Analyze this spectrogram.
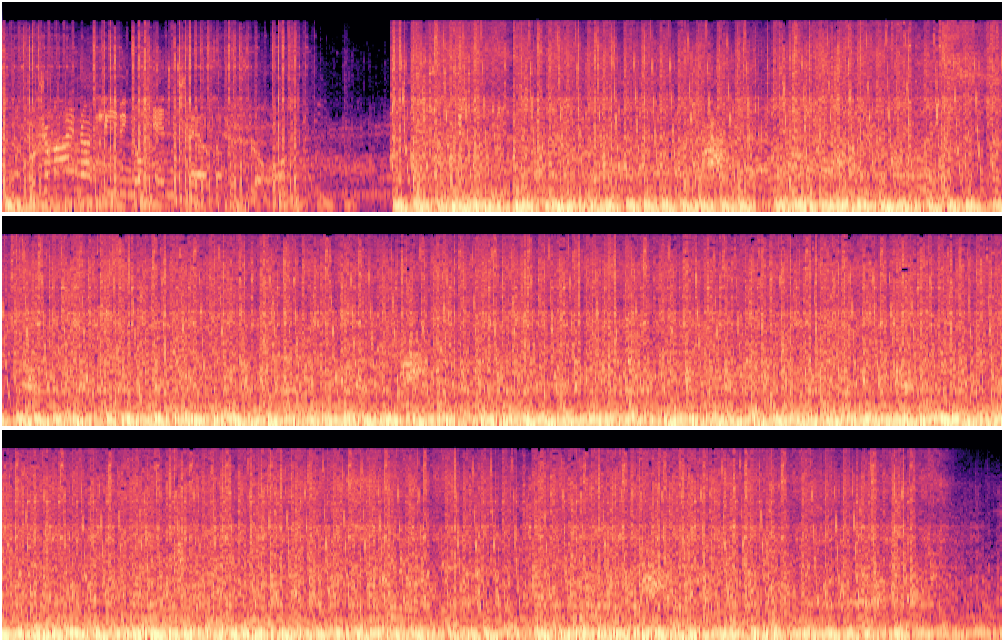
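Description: Energy weapons fire rapidly, with crackling blasts.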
